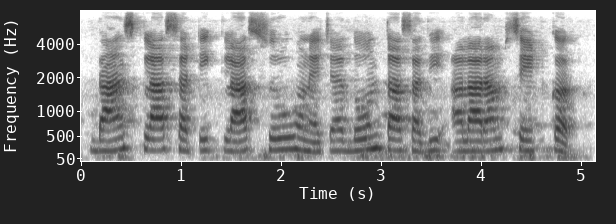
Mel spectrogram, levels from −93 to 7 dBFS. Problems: background sounds at intervals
